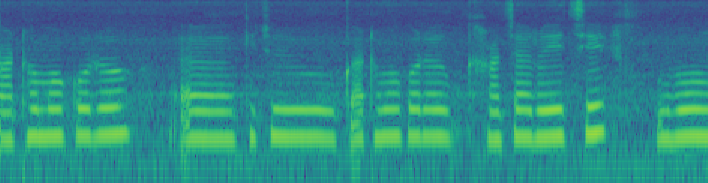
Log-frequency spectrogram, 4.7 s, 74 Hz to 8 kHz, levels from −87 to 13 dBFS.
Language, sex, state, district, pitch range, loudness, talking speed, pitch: Bengali, female, West Bengal, Paschim Medinipur, 235-245 Hz, -13 LUFS, 115 wpm, 240 Hz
